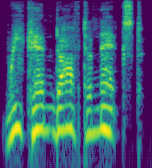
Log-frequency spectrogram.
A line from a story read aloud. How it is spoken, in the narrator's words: whispered Hermione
